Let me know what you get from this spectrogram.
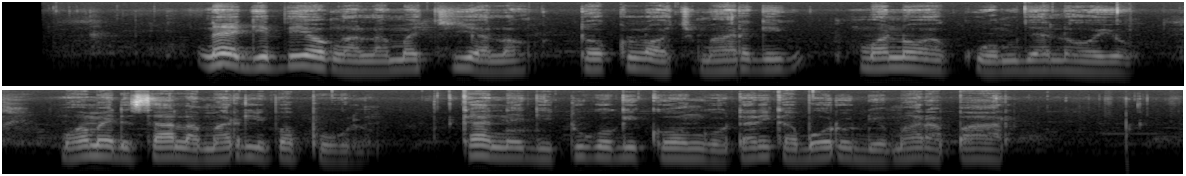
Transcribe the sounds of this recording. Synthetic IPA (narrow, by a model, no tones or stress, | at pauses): nɛɡɪd̪ɪɔŋalamat͡ʃjɛlɔ | toklɔt͡ʃmarɡɪmanɔakwomd͡ʒalojo | mɔamɛdsalamarlipapul | kanɛɡɪtuɡoɡɪkoŋɡotaɾɪkaboɾodwemaɾapar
